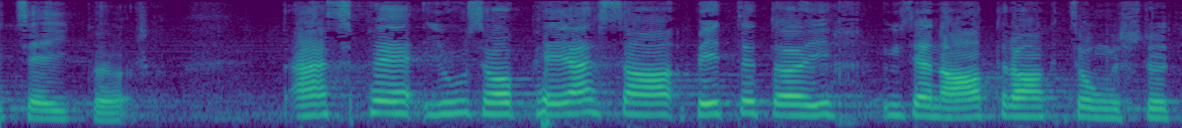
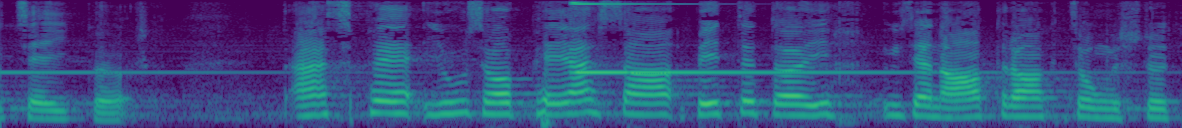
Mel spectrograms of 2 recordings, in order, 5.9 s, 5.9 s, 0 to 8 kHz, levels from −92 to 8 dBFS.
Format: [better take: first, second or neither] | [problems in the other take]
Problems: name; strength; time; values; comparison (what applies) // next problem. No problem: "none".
first | background sound (Glockenspiel); 7 dB below the speech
